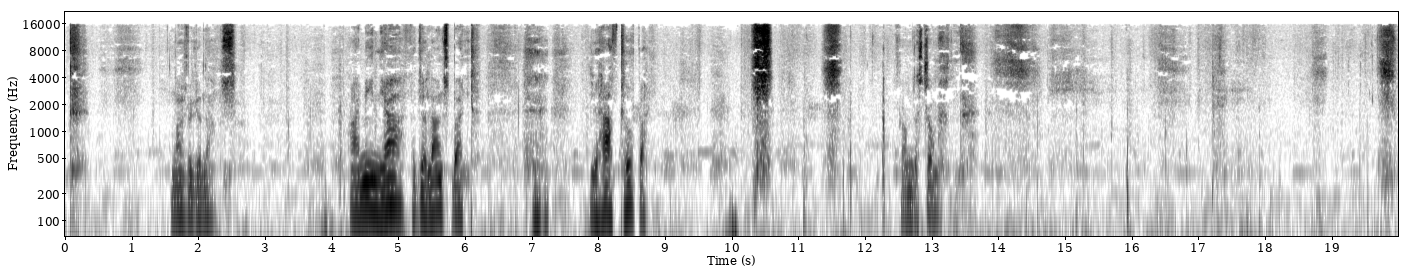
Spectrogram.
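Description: Clothing rustles against a close microphone.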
